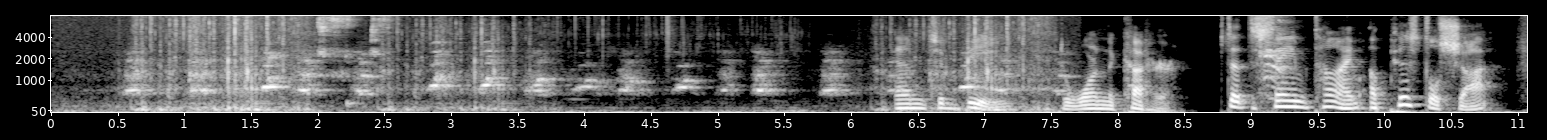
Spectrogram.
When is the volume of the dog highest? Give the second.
2 s.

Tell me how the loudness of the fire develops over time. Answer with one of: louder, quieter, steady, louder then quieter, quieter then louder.
quieter then louder.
